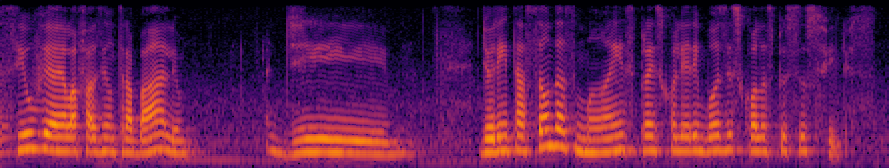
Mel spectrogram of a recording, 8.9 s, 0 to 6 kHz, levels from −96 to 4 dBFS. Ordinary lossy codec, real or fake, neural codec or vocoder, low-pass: none; real; none; 5.4 kHz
